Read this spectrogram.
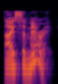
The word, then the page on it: isomeric: British English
